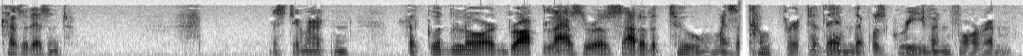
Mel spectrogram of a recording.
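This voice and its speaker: A woman's voice: rumbling low, slow pace, exaggerated voice. An actress playing an anxious, gossipy rural townswoman in a 1980s radio horror drama, speaking in a folksy, ominous way. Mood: grim, accusing. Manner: folksy ungrammatical speech, hushed and ominous. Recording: dull lo-fi radio drama recording.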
